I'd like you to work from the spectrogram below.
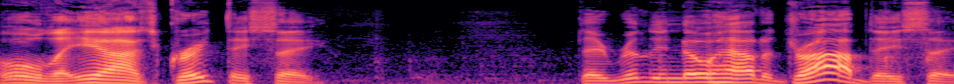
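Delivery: sarcastic, ironic tone laid on thick, jabbing. Commenting on the drivers swerving off the road: sarcastic. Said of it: "I'm being stupid, uh, sarcastic".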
